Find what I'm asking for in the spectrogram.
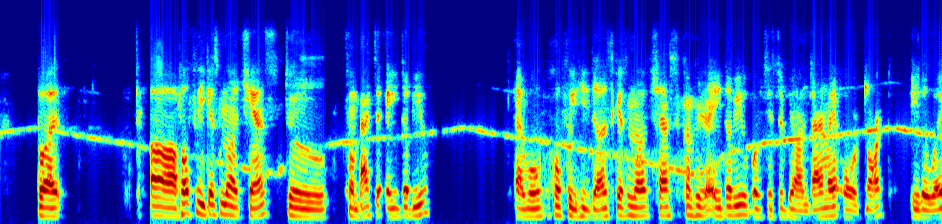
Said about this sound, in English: I apologize for the noise background of the sirens.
